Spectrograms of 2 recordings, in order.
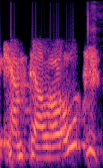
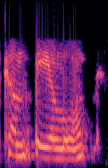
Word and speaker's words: Campelo: Well, if you try to pronounce it in English, I would say Campiello. In Portuguese, it's Campelo. So it sounds a bit different, but it doesn't really matter.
